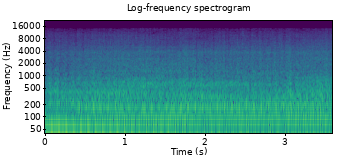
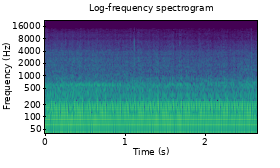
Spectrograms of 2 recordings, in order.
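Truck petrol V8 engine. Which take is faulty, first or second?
first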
